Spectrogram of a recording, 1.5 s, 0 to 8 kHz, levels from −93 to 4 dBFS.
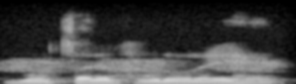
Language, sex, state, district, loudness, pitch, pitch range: Hindi, male, Uttar Pradesh, Shamli, -15 LUFS, 135 Hz, 130-140 Hz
